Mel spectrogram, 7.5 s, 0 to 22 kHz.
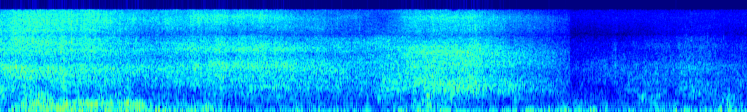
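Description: Water rushing and splashing along the hull of a sailing yacht under sail at about 6 knots, with wind on the microphone. The rush drops abruptly about six seconds in.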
